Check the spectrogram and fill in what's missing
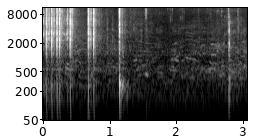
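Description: Sharp percussive bangs from a cannon and guns at a war reenactment, several quick loud reports at the start, then isolated blasts further apart over a noisy outdoor background.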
